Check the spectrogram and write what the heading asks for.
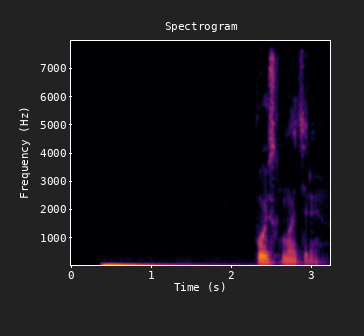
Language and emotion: Russian, neutral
